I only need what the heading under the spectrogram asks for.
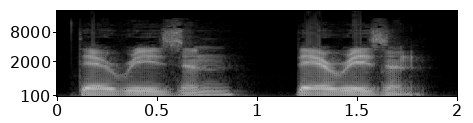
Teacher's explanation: The only little difference in pronunciation is going to be that because isn't, right, like is not contracted together, isn't, because it ends with a T, you're going to mute that T and the sound stops at the end of the word isn't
